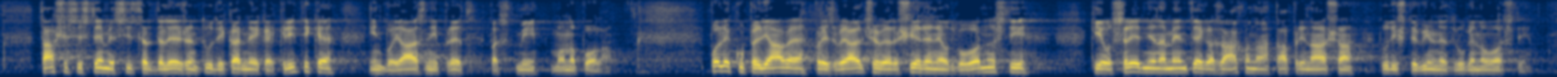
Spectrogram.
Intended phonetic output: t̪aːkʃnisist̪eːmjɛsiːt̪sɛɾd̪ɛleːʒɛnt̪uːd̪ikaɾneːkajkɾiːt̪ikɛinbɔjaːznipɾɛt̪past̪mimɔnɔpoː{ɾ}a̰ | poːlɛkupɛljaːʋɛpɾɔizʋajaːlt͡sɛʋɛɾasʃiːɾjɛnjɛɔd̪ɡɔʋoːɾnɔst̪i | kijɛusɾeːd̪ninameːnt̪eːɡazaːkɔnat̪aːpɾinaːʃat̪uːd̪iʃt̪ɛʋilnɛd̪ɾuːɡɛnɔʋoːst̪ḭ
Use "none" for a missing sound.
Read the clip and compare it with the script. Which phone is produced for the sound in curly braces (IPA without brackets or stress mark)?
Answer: l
